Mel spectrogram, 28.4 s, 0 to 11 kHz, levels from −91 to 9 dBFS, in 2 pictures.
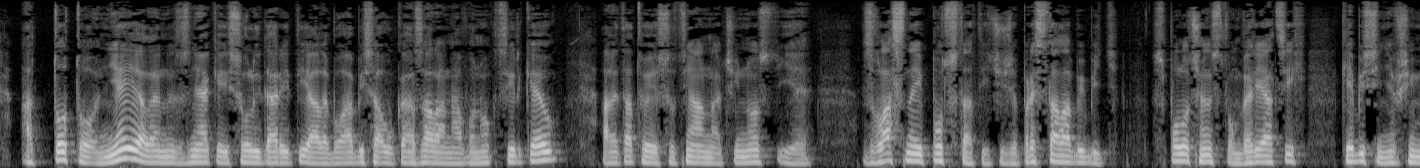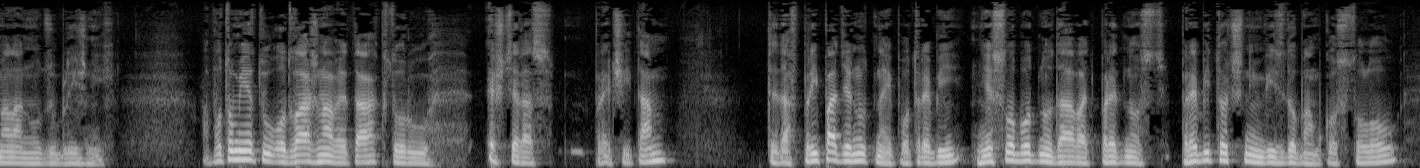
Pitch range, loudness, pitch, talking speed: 105-135 Hz, -19 LUFS, 120 Hz, 120 wpm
